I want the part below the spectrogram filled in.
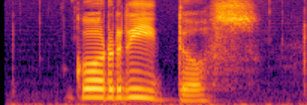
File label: "gorritos", spanish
